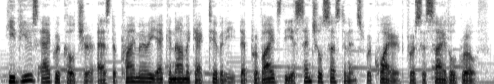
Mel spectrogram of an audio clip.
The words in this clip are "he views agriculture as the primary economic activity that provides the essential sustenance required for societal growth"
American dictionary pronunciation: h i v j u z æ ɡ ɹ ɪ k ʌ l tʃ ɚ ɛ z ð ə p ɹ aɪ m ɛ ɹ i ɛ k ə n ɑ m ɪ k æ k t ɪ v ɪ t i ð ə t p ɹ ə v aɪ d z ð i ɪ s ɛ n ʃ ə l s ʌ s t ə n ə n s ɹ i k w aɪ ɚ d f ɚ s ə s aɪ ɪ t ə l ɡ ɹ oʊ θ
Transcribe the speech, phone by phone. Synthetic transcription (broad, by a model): h i v j u z æ ɡ ɹ ɪ k ʌ l tʃ ɚ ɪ z ð ə p ɹ aɪ m ɛ ɹ i ɛ k ə n ɑ m ɪ k æ k t ɪ v ɪ t i ð ə t p ɹ ə v aɪ d z ð i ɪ s ɛ n ʃ l s ʌ s t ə n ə n s ɹ i k w aɪ ɚ d f ɚ s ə s aɪ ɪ t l ɡ ɹ oʊ θ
